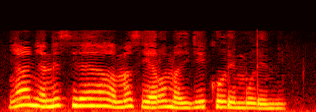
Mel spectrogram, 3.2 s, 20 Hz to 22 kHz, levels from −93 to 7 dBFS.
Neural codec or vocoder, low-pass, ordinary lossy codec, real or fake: codec, 16 kHz, 4 kbps, X-Codec, HuBERT features, trained on general audio; 7.2 kHz; AAC, 24 kbps; fake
